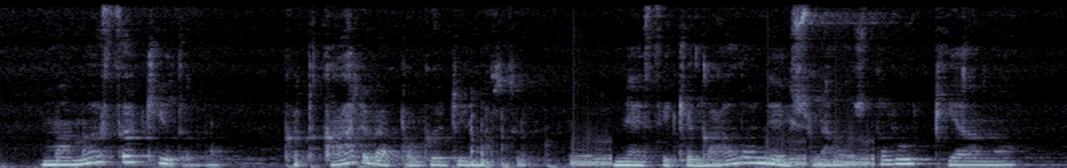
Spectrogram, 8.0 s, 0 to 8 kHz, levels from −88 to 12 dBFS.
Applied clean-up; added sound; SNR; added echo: none; Organ; 4 dB; reverberation time 1.1 s.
